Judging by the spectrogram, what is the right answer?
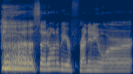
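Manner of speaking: huffing and puffing, loud heavy huffy sighs. Speaker demonstrates saying a line with attitude, huffing and puffing. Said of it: "what I call huffing and puffing, like a lot of sighing".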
